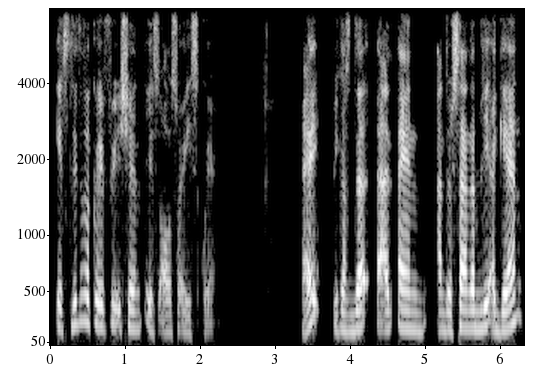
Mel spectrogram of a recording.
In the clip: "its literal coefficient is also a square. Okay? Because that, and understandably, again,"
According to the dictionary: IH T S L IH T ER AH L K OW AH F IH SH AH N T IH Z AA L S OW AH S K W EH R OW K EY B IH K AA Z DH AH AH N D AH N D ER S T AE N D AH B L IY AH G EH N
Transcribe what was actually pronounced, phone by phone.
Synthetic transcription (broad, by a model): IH T S L IH T ER AH L K OW AH F IH SH AH N T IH S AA L S OW AH S K W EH R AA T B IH K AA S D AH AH N D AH N D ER S T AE N D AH B L IY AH G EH N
